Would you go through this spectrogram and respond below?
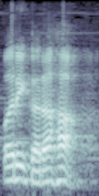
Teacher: रच्या नंतर विसर्ग शेवटी आला आहे, तर त्या ठिकाणी विसर्गाचा उच्चार ह होणार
